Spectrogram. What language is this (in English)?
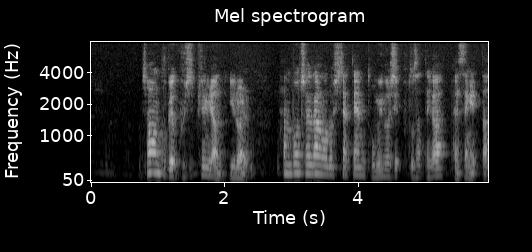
Korean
